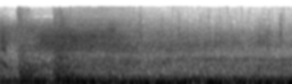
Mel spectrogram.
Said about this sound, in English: Gunfire from both sides set off an immediate blaze. The fires are going to grow in intensity.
